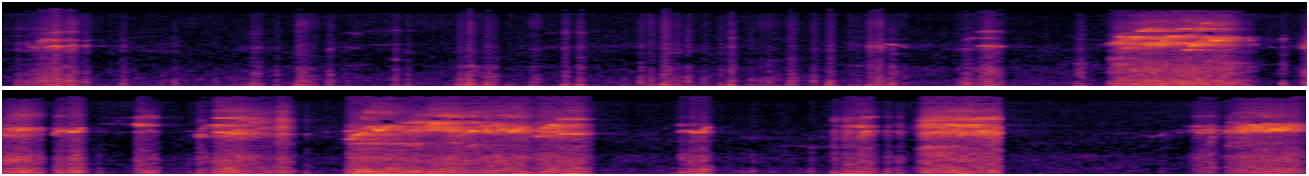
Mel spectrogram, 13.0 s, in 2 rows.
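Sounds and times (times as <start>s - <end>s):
birds chirping: 4.3s - 11.6s.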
